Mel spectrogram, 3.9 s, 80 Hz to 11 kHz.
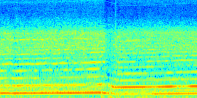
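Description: Hot hatch race car at Cadwell Park in a 750 Motor Club race, its engine droning steadily, then briefly dipping and jumping in pitch on a downshift before pulling hard again, close and loud with no talk.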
